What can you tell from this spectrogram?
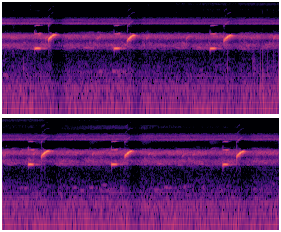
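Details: A common coqui, a male, repeats its two-note 'co-QUI' song on a B&B patio in Hormigueros, Puerto Rico: a short low note followed by a rising whistle.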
